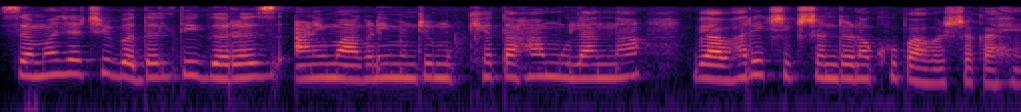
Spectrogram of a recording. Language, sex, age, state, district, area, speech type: Marathi, female, 45-60, Maharashtra, Kolhapur, urban, spontaneous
